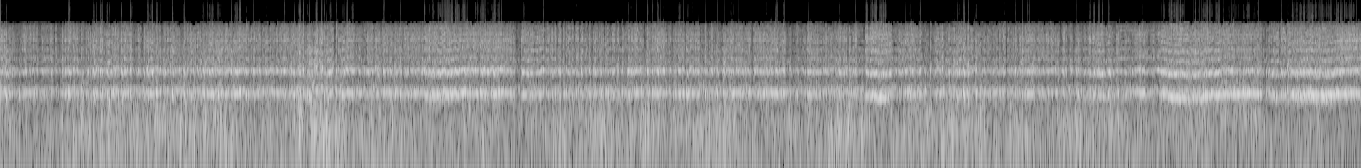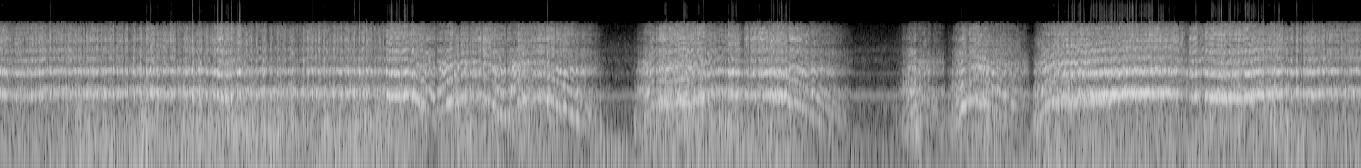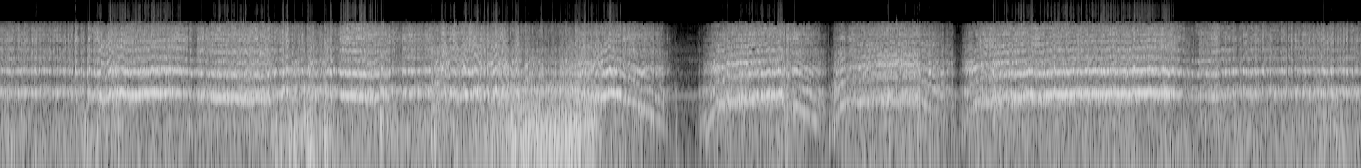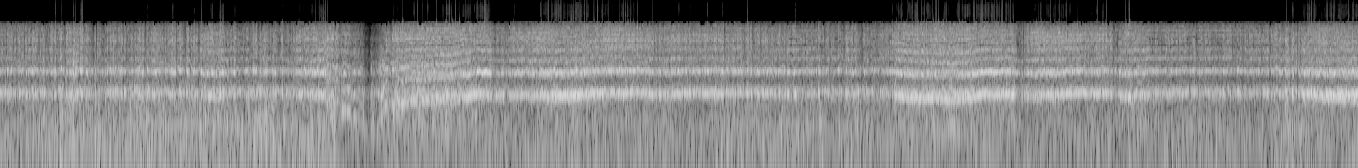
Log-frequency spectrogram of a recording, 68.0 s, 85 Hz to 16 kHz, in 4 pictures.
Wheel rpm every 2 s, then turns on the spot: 230, 240, 230, 230, 230, 230, 230, 220, 220, 230, 230, 140, 70, 130, 40, 170, 220, 230, 220, 230, 170, 80, 130, 160, 220, 230, 230, 180, 190, 220, 230, 220, 220, 230.
none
